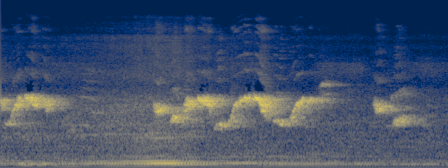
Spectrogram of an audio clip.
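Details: White-rumped shama (murai batu), a kept champion bird, delivers a run of rich whistled notes that rise and fall in looping phrases, with a brief pause before a final pair of whistles, over a steady low hum.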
